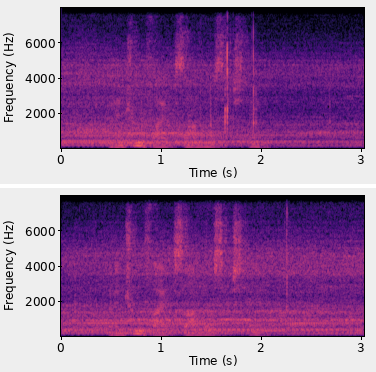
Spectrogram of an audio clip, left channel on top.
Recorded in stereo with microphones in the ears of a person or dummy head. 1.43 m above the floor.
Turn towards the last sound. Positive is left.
turn(degrees=-50)  # may be behind; listen again after turning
